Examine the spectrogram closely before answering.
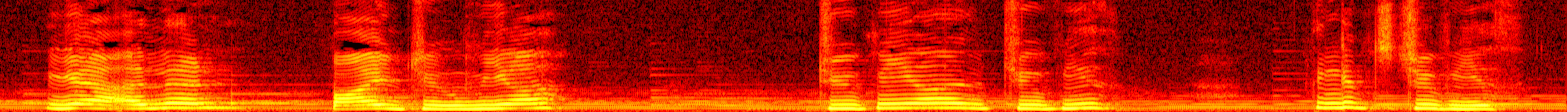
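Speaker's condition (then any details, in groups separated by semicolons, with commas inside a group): Cerebral palsy, spastic quadriplegic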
